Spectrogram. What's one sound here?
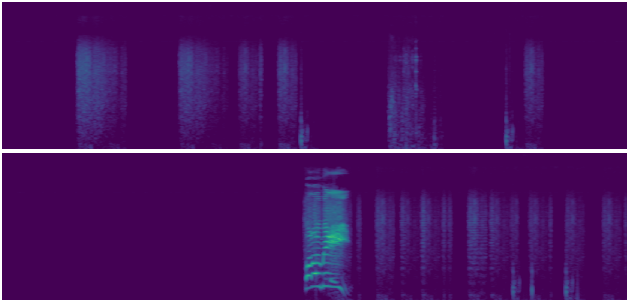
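Footsteps fall on a stone pavement.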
